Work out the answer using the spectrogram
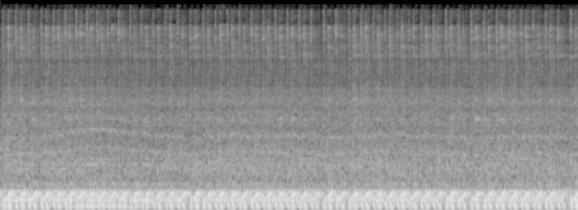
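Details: Yamaha Virago V-twin after final rear-carb idle adjustment in the on-engine manometer sync: steady, even thumping at idle with no hunting between cylinders; smooth, balanced twin idle.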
